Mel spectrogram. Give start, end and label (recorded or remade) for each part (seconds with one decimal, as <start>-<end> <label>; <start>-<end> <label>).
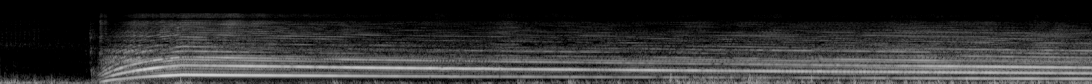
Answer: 0.0-4.3 recorded; 4.3-5.0 remade; 5.0-10.9 recorded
